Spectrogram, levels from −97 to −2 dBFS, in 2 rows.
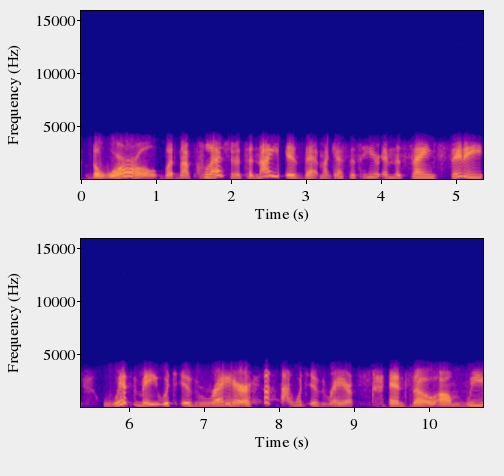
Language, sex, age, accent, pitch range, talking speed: English, female, 40-59, American, 190-230 Hz, 155 wpm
